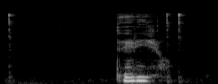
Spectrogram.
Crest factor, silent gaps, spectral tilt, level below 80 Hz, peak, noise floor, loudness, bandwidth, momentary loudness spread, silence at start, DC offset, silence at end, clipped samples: 18 dB; none; -6 dB/octave; -60 dBFS; -10 dBFS; -68 dBFS; -25 LUFS; 11.5 kHz; 16 LU; 0.1 s; under 0.1%; 0.35 s; under 0.1%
